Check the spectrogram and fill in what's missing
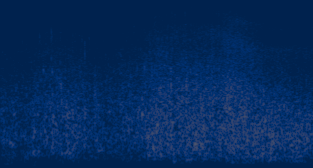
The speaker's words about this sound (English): But you can hear the ocean. Walk towards the sound of the ocean.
